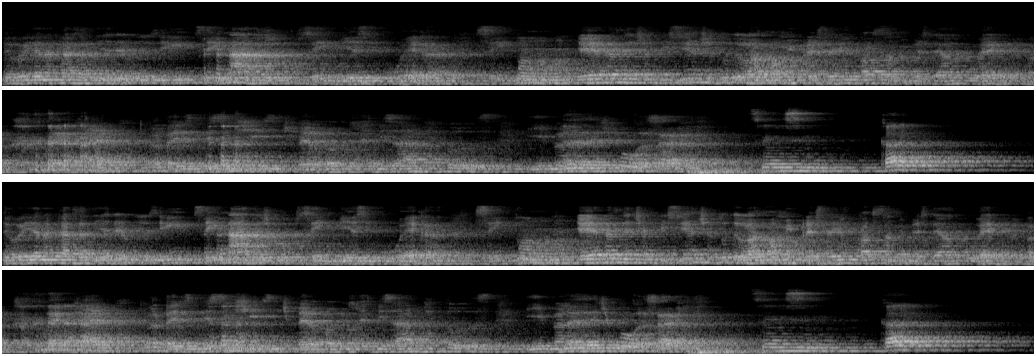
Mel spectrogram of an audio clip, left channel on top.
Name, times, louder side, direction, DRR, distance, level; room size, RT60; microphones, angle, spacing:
voice 1, 0.0-5.4 5.7-11.4 11.7-13.0 13.3-17.4, right 1 dB, 85° right, -3 dB, 0.7 m, -26 dB
voice 2, 5.1-5.7 10.4-11.2 12.4-12.8 15.9-16.4 17.8-18.5 19.1-19.4, equal, 25° left, -3 dB, 0.4 m, -26 dB
5.0 x 2.6 x 2.4 m, 2.7 s
head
